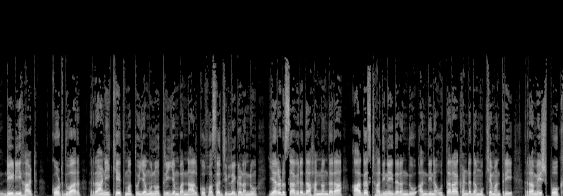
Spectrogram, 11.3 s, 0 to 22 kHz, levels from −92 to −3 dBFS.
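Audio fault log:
4.07–5.03 s, drift correction step: after "ಮತ್ತು ಯಮುನೋತ್ರಿ ಎಂಬ ನಾಲ್ಕು", speech slows 5.4% and drops 95 cents, likely a one-step clock-matching rate change; spectrogram harmonics step down, then snap back.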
